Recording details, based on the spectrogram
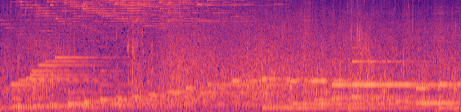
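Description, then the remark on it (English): A longboat moves steadily through ocean water, with continuous splashing and sloshing of waves for the whole stretch, fairly loud, while sustained musical tones ring over it. “Drop anchor here, mates. We'll have to take the longboat the rest of the way.”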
